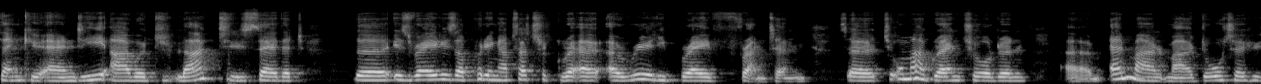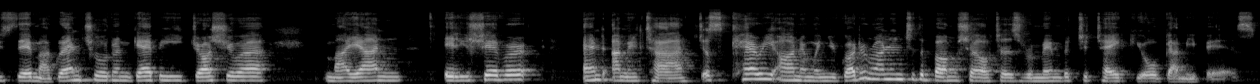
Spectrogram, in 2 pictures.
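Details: Adult woman speaking; normal speech.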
